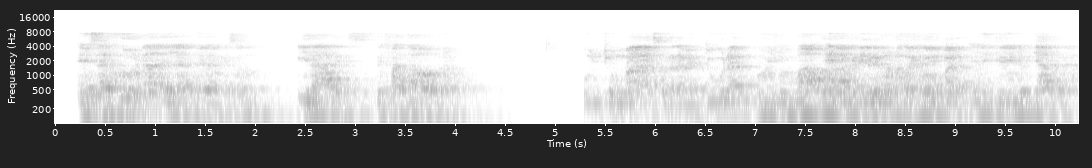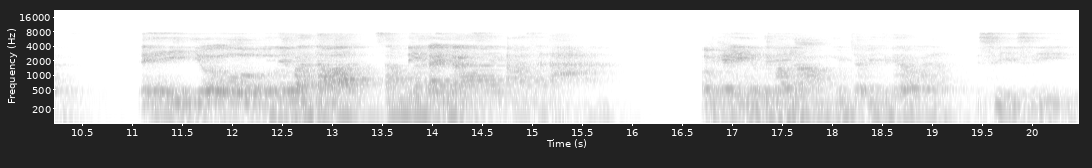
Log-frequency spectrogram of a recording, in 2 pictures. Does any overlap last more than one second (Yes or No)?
Yes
